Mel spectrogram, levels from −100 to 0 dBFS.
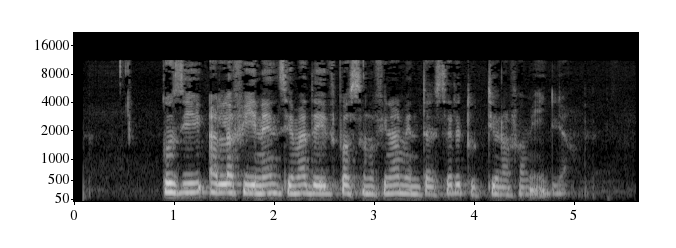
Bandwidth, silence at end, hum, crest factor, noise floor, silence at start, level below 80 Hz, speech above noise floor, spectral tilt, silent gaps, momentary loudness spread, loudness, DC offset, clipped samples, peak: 11.5 kHz; 0.7 s; none; 20 dB; -67 dBFS; 0.55 s; -74 dBFS; 37 dB; -4.5 dB/octave; none; 20 LU; -30 LUFS; under 0.1%; under 0.1%; -10 dBFS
